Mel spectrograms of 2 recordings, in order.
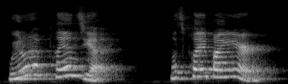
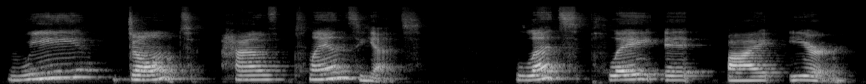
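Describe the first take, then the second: First: The sentence is read at natural speed. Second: The sentence is read very slowly. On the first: "I will read it in my normal speed" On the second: "Let's read this together slowly"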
